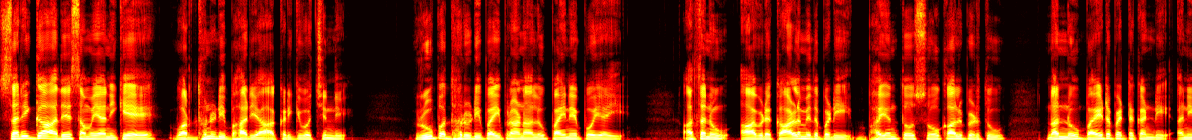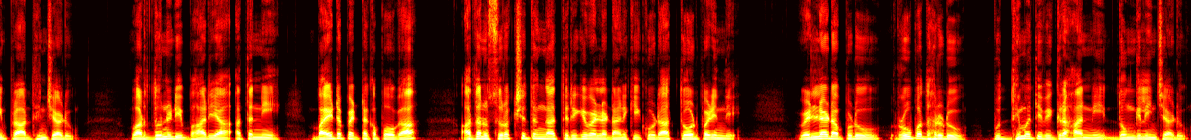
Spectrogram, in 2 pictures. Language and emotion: Telugu, neutral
